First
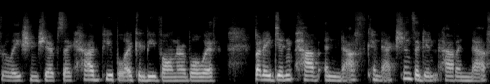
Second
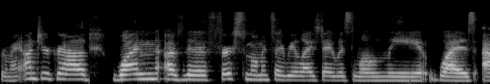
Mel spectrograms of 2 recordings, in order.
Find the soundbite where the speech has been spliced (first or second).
second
